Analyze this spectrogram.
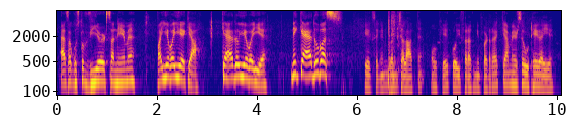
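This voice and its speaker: Hyped up guy narrating his game to viewers, kinda high voice. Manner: excitable, exclaiming, talks to viewers as friends. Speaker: gameplay commentator. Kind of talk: casual game commentary.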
